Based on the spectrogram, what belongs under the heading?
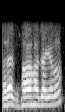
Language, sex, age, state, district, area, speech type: Odia, male, 45-60, Odisha, Kendujhar, urban, conversation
